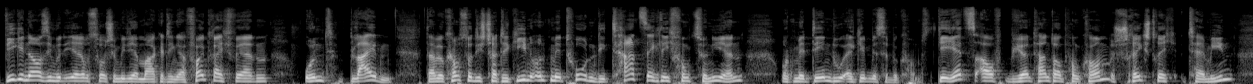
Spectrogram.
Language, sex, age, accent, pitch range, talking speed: German, male, 30-49, German, 130-170 Hz, 155 wpm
